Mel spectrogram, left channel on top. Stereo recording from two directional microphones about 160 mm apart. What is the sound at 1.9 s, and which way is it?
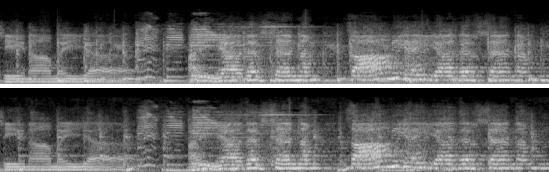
Music, 40° right (ahead or behind).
